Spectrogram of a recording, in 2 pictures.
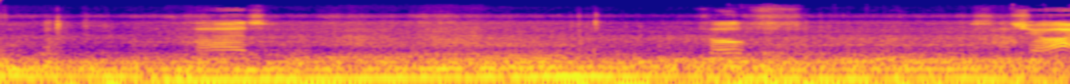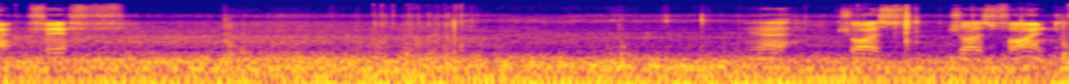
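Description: A cheap used Mini car being driven, its engine and road rumble steady and close throughout, with someone talking over it at intervals.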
